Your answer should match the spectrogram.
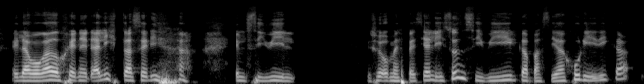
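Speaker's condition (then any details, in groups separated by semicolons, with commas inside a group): No condition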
